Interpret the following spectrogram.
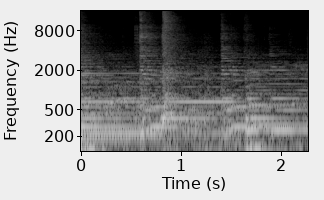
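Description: Acoustic guitar plucking a slow ballad accompaniment, a few notes struck at a time with clear attacks.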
